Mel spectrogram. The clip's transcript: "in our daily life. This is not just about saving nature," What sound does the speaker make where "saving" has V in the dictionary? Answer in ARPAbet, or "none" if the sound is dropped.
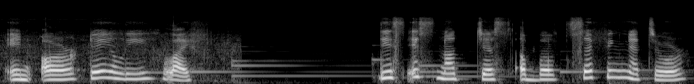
F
